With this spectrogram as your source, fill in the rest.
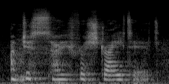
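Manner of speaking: a soft, tired whisper. Acted. Ghost apologising to the medium, whispering. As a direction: let it fall to a breathy whisper.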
